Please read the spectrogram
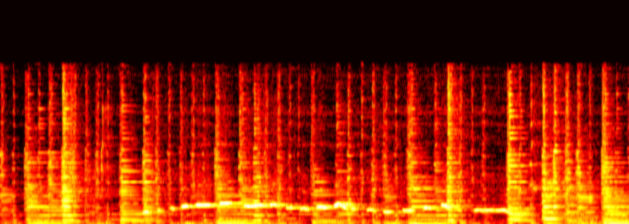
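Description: Nylon-string acoustic guitar played in a steady strummed rhythm. A whistled melody rises over it about a second and a half in and ends near the five-second mark.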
